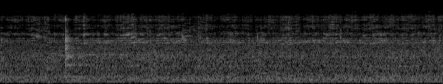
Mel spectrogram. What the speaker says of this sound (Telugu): ఇలా ఉండలు లేకుండా కస్టర్డ్ని మంచిగా మనం మిక్స్ చేసుకున్నామండి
